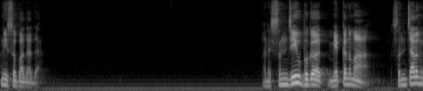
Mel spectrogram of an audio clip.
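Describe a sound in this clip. A man speaks calmly and warmly into a close microphone, with pauses.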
